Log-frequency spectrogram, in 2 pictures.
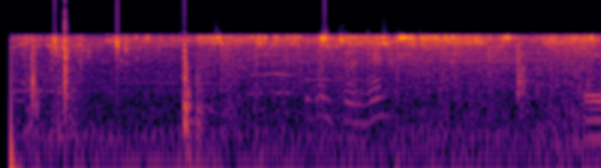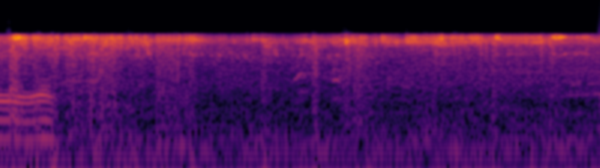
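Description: Dense, continuous high twittering of swiftlets circling a swiftlet house, with a few sharp clicks in the first second or so and a brief voice about four seconds in.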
